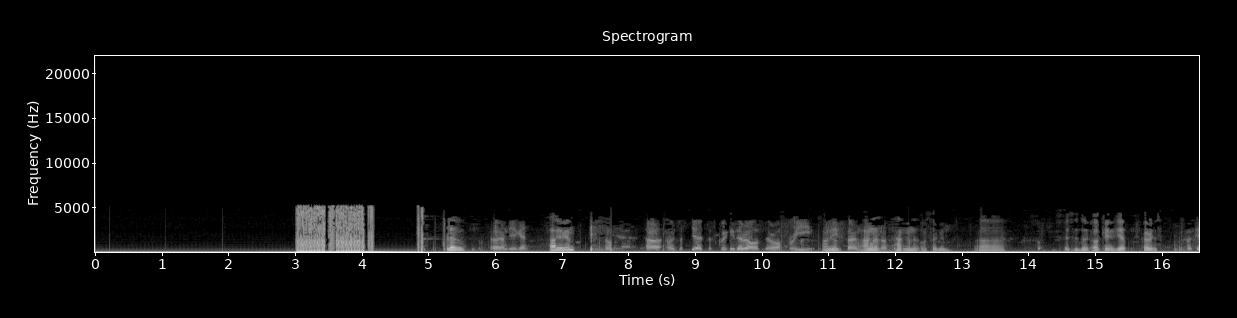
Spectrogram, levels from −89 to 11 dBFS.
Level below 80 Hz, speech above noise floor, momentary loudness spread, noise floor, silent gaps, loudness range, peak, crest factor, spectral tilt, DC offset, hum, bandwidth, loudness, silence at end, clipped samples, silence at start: -20 dBFS; 13 dB; 30 LU; -40 dBFS; none; 15 LU; 0 dBFS; 16 dB; -7 dB/octave; 5%; 50 Hz at -35 dBFS; 5.4 kHz; -23 LUFS; 0 s; under 0.1%; 0 s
